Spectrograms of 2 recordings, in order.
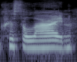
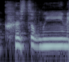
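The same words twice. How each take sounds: First: "crystalline" ending like "line"; second pronunciation variant. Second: "crystalline" ending in -een; first pronunciation variant. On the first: Showing viewers the other way people differ, "crystalline" as CRYS-tuh-line. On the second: Showing viewers one way people differ, "crystalline" as CRYS-tuh-leen. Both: Shown as a demonstration. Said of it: "everybody pronounces things different".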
